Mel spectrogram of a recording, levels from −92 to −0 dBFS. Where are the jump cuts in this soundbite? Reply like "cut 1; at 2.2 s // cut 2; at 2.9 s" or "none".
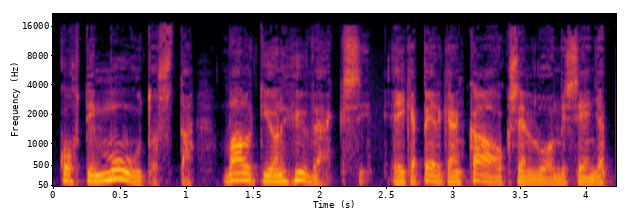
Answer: cut 1; at 2.5 s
